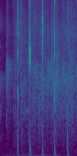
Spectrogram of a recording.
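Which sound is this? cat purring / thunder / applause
applause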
